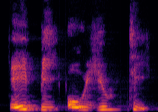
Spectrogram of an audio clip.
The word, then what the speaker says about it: about: For example, uh there is a word a b o u t. It's pronounced about about. You see the a sound is not given very great emphasis. Okay. A is not emphasized but will be reduced to just a sound. For example, about it's not pronounced about. Those are both wrong but just about.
